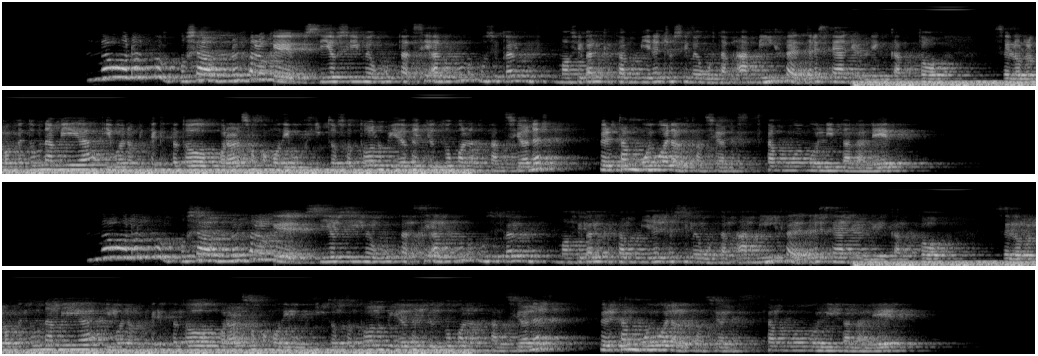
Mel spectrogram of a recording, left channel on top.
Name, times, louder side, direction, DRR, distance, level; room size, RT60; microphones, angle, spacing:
voice 1, 0.8-9.4 10.0-11.8 12.0-15.8 16.3-19.3, left 1 dB, 65° left, 3 dB, 7.5 m, -25 dB
sound 1, 8.5-15.1, left 1 dB, 45° left, 1.1 m, -22 dB
25.0 x 18.0 x 7.2 m, 0.98 s
head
